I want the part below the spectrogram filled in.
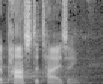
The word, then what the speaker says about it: apostatizing: So, saints, there's no denying that the Scriptures speak of people falling away and apostatizing. I know it sounds like a weird word, but that's actually the right way to say it, apostatizing.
